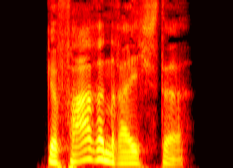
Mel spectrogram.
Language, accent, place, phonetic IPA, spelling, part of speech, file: German, Germany, Berlin, [ɡəˈfaːʁənˌʁaɪ̯çstə], gefahrenreichste, adjective, De-gefahrenreichste.ogg
- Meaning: inflection of gefahrenreich: 1. strong/mixed nominative/accusative feminine singular superlative degree 2. strong nominative/accusative plural superlative degree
